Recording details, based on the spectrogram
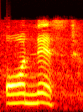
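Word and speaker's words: honest: sound आ रही है ऑनेस्ट तो ओ की साउंड आ रही है एच तो साइलेंट है ठीक है यहां पे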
